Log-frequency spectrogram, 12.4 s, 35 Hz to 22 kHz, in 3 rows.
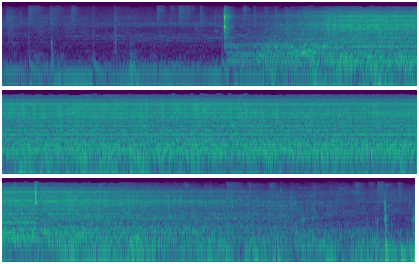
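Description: Benchtop drill press switched on about two seconds in, running with a steady hum for about six and a half seconds, then switched off and spinning down. It is running on power from a 2000 W, 12 V pure sine wave inverter.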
